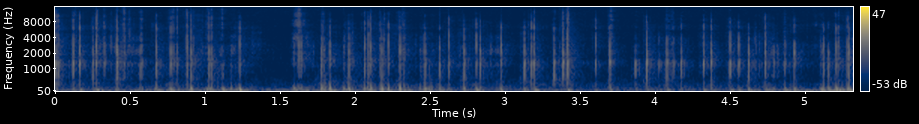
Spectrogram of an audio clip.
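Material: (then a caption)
Plastic. A small white plastic cardholder book, held up in both hands, is tapped quickly on its cover and edges with long nails. The result is a rapid, steady stream of short, dry clicks and hollow little thuds, with a low body under bright clicky ticks and almost no ring after each tap.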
